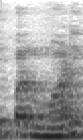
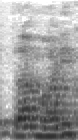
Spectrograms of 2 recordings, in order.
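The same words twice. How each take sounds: First: प्रमाणिक with a short first "pra"; wrong short vowel. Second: प्रामाणिक with a long first "praa"; correct long vowel. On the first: Teacher showing students the mistake, प्रमाणिक with short "pra". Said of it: "ये प्रमाणिक नहीं". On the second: Teacher giving students the correct form, प्रामाणिक with long "praa". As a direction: say प्रामाणिक as "praa-maa-nik". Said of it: "ये प्रामाणिक होता है". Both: Shown as a demonstration.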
